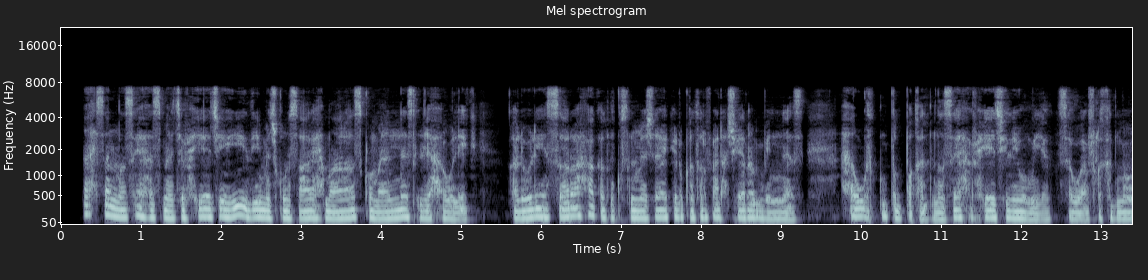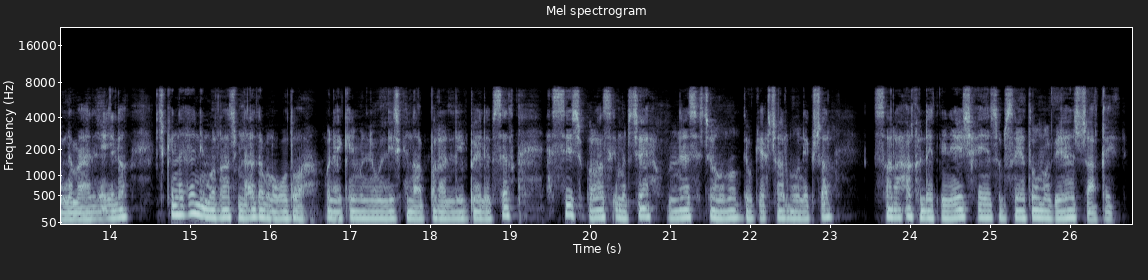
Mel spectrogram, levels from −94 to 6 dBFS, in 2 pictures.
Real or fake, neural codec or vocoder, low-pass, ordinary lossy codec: fake; codec, 16 kHz, 16 kbps, FreqCodec, larger model; 7.2 kHz; none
